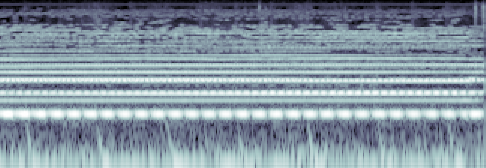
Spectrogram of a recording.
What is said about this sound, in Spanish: Lo que sí han hecho ha sido un homenaje a su compañero fallecido, a Pablo, el maquinista de Alcorcón que conducía el Albia siniestrado. Lo hacían en la estación de Chamartín, haciendo sonar las bocinas de todos los trenes.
